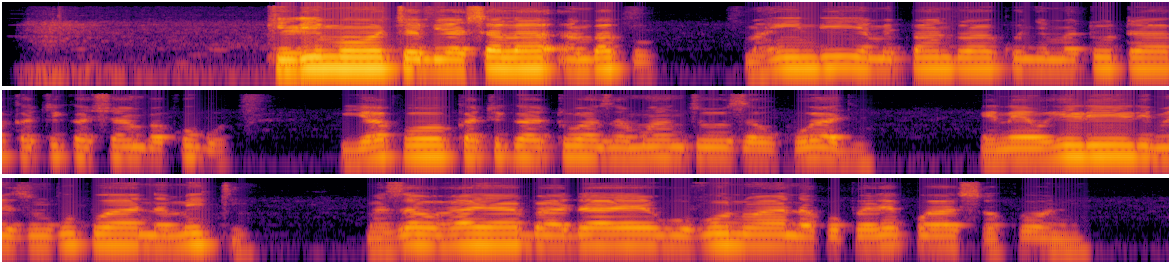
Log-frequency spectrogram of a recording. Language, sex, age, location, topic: Swahili, male, 25-35, Dar es Salaam, agriculture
